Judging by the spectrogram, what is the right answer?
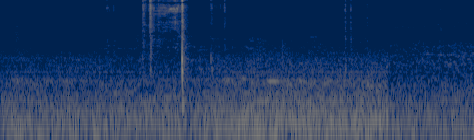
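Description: Handling clicks from a tape measure being repositioned on marble tiles: a few light clicks about two seconds in, ending in one sharp click, over faint low room noise.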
